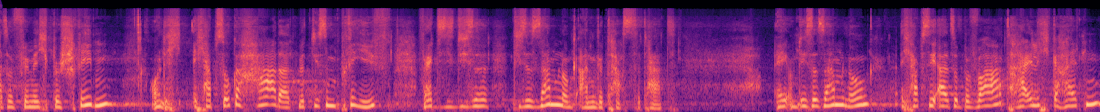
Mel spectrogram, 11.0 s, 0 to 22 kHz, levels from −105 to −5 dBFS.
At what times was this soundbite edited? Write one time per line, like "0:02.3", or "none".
0:05.1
